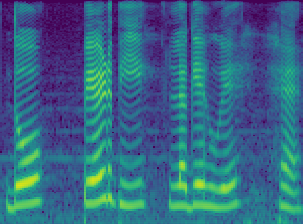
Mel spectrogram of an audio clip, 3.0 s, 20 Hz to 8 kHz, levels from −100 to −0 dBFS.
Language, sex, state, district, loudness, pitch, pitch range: Hindi, female, Madhya Pradesh, Umaria, -16 LUFS, 275 Hz, 265-300 Hz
